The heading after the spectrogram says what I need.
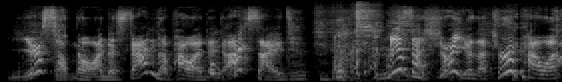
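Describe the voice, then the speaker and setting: A man's voice: sits high, wildly swooping pitch, a little slow, noisy background, exaggerated voice. A young man putting on a goofy alien villain voice. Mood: menacing. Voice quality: goofy broken grammar, cackling. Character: clumsy alien sidekick turned evil lord, male.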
